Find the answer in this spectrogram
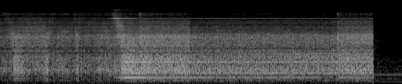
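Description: Intro sound effect for a news title card: a loud rushing, static-like noise that starts abruptly, swells about a second in with a steady low hum tone under it, then cuts off suddenly just before the end.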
